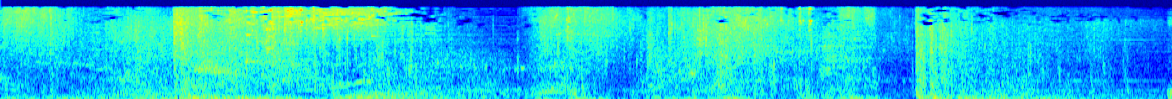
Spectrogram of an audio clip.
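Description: Heavy blows thud and crash in a fierce fight.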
